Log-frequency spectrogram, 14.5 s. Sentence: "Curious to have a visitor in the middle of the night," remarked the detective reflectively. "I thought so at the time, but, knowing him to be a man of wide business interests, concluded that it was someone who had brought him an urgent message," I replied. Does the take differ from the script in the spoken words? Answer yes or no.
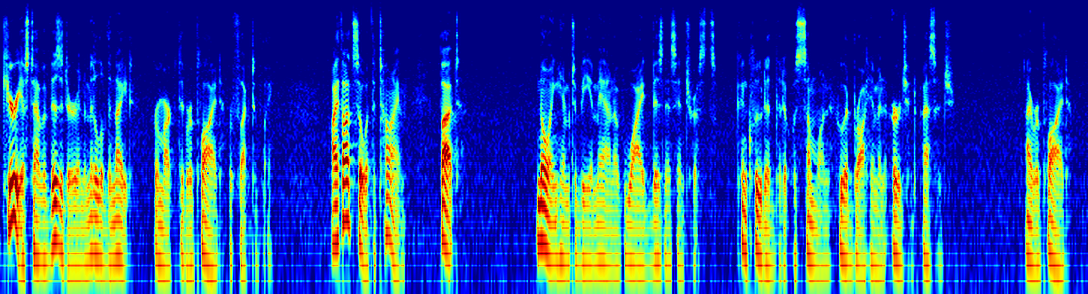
yes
